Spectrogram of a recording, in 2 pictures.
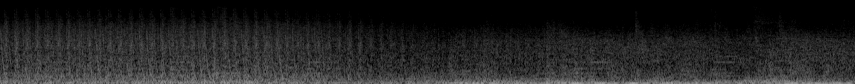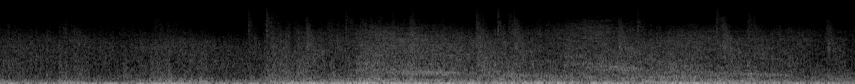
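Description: Full-scale attack in Final Fantasy X-2: a long, dense, continuous barrage of gunfire and booming artillery blasts, loud and chaotic throughout, swelling slightly toward the middle.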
